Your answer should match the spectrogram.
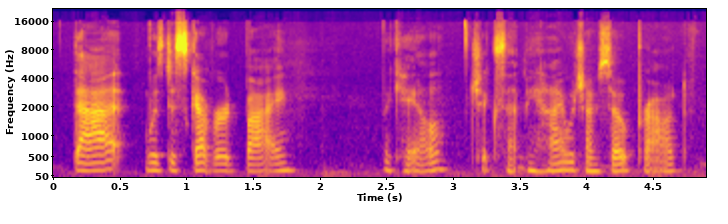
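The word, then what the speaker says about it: Csikszentmihalyi: of activity and that was discovered by michael chick sent me high which i'm so proud of being able to pronounce his name impressed the second time is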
